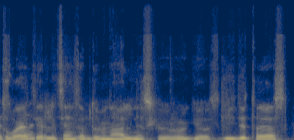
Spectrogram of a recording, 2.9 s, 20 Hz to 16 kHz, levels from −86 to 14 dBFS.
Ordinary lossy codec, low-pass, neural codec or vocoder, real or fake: Opus, 16 kbps; 14.4 kHz; none; real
